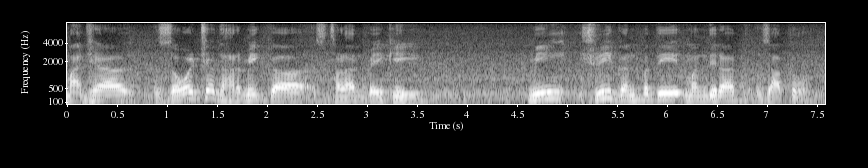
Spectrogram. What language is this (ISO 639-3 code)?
mar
